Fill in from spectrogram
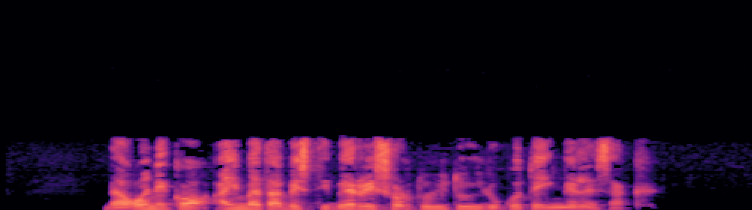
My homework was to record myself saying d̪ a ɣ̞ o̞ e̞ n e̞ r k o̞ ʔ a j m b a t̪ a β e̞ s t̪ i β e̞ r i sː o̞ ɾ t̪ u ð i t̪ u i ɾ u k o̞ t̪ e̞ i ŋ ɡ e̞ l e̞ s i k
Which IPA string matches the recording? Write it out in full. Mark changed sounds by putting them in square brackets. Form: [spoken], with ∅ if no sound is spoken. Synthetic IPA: d̪ a ɣ̞ o̞ e̞ n e̞ [∅] k o̞ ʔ a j m b a t̪ a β e̞ s t̪ i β e̞ r i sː o̞ ɾ t̪ u ð i t̪ u i ɾ u k o̞ t̪ e̞ i ŋ ɡ e̞ l e̞ s [a] k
